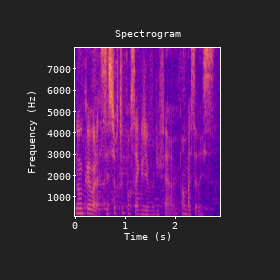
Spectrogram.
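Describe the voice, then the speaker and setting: A woman's voice: medium pitch, steady tone, fast, crowd noise. A young woman answering as a radio panel guest, fluent and running her sentences together. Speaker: volunteer, programme ambassador.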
